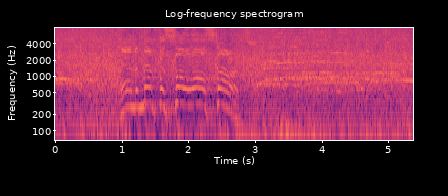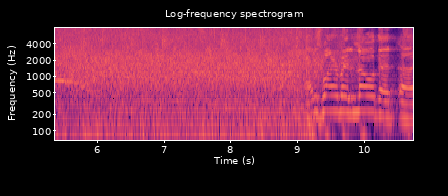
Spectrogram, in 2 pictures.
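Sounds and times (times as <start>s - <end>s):
audience applause: 0.0s - 9.9s
speech: 1.0s - 3.3s, 9.2s - 10.7s.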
